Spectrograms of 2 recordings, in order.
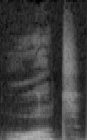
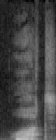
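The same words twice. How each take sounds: First: Mimicking the sailor, softer with a rising tune; mocking mimicry. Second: High, sharp startled what; sailor's startled what; startled question. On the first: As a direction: echo his what back at him, mockingly. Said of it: "Gusoff repeated, mimicking him". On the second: Acted. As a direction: blurt it out, caught off guard. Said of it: "mimicking him".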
